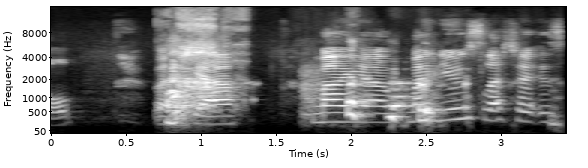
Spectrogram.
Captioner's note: laughs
